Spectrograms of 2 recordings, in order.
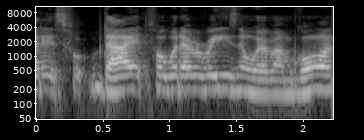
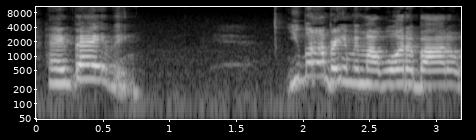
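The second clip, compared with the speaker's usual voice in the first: hoarse, raised, croaky voice calling out; 6 semitones higher, 8 dB louder than usual. Live on Facebook, the speaker asks for a water bottle, croaky voice. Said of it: "my voice got croaked".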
